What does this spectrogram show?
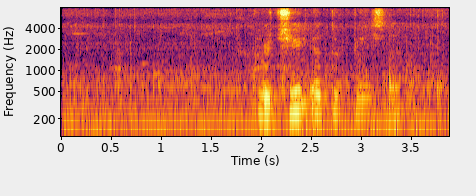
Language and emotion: Russian, neutral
